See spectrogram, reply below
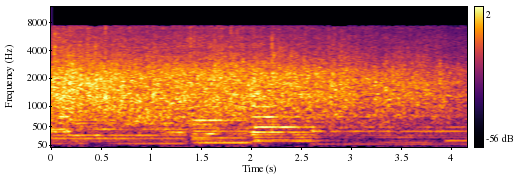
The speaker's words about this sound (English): If you feel like clapping, you can clap. It's part of the church service.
